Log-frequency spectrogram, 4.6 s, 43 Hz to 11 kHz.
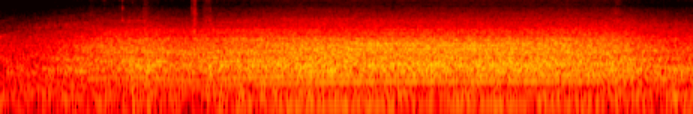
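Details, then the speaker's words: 1994 Geo Metro that won't run, with a fuel problem and multiple electrical faults: the cooling fan relay is open, and pressing on it kicks the fan on, giving a steady whoosh that builds and holds. Cooling fan relay open. "so you can see here this relays open if I press on it"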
